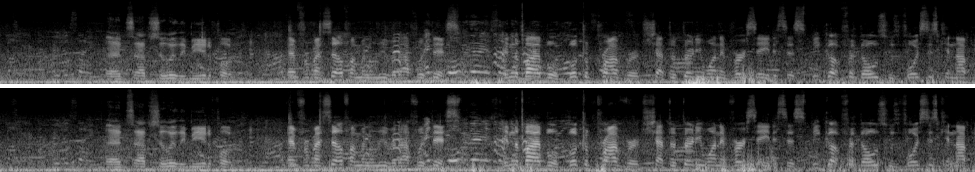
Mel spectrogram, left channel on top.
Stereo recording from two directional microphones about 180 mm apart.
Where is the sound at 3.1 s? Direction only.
Centre (ahead or behind).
